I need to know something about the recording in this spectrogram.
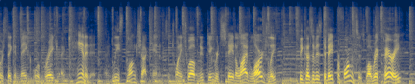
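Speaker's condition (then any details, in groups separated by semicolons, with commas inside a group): No condition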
